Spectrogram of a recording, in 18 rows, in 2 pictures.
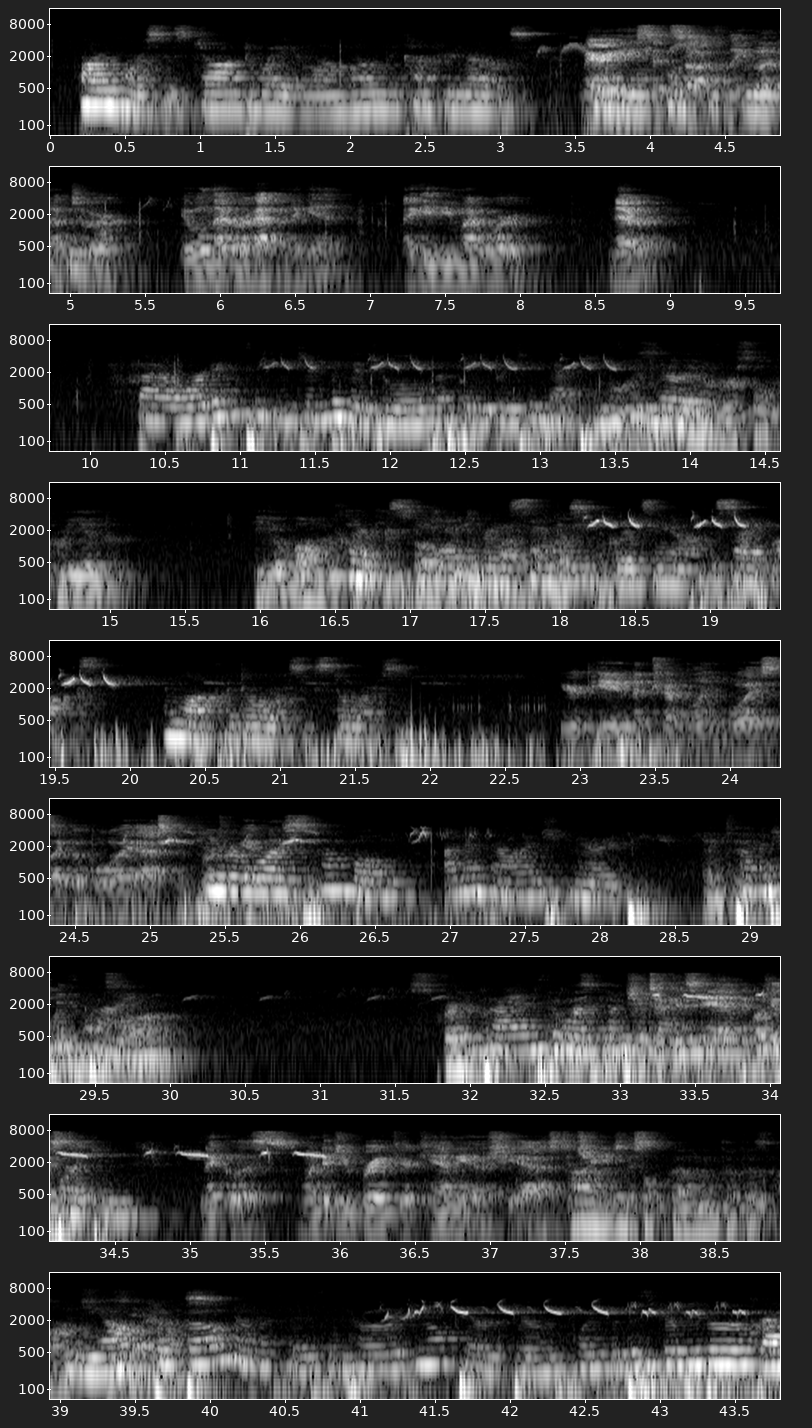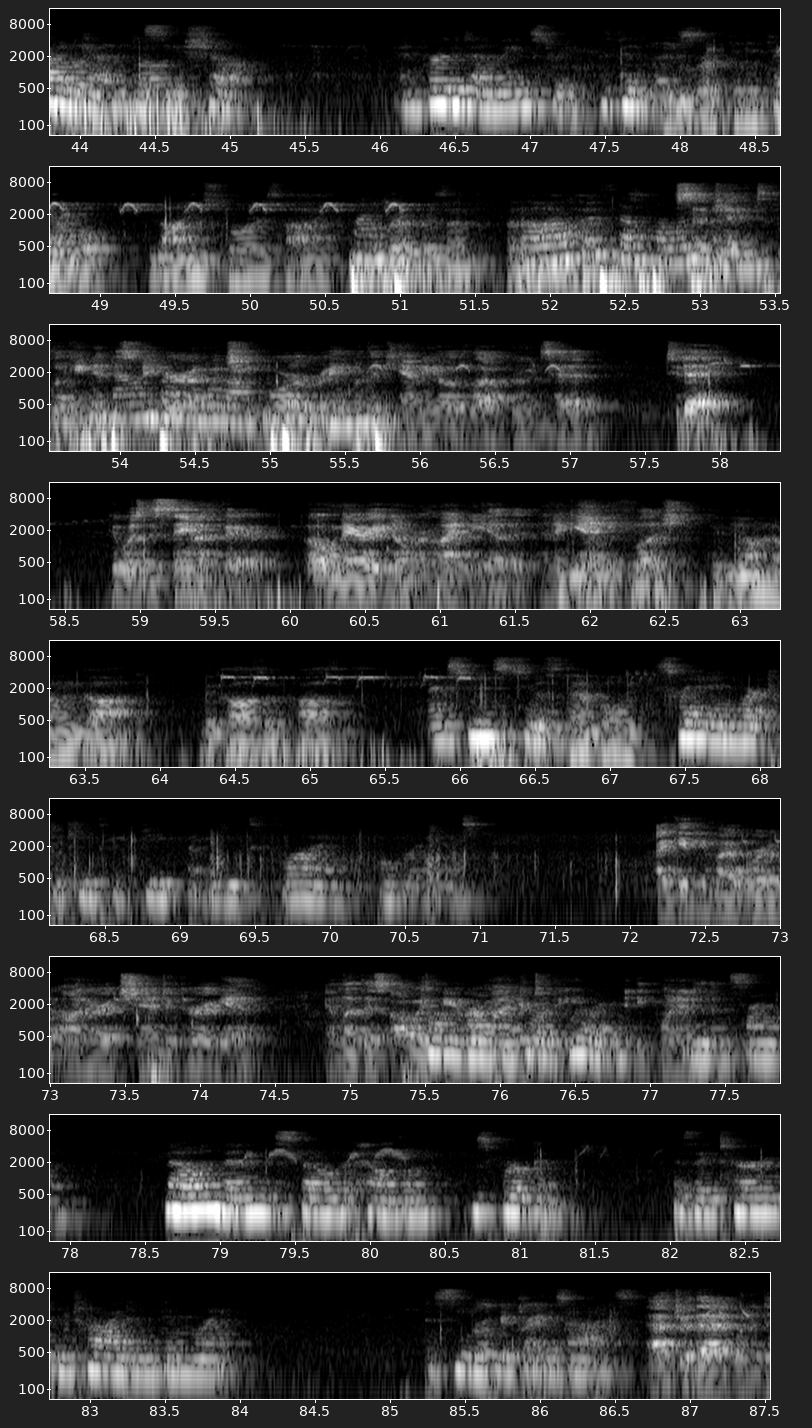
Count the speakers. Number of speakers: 4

